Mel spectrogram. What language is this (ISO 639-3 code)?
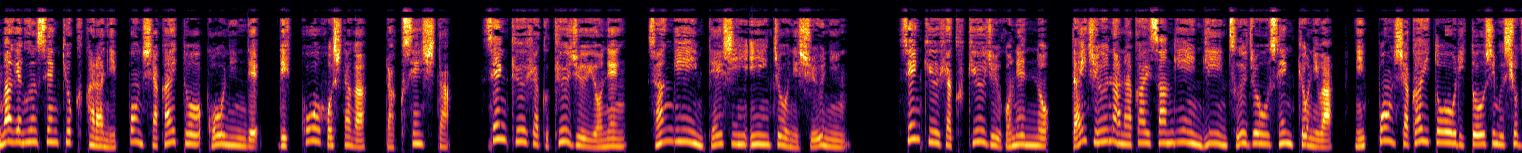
jpn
